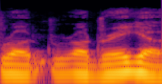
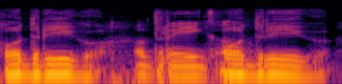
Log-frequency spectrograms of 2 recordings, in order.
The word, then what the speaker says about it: Rodrigo: The R at the start of a word is actually pronounced as a H. Yeah. So, Henzo Gracie. Henzo, Henner. Exactly. Yeah. So they're not really R's, they're H's. So Rodrigo is not like Rodrigo, it's Rodrigo.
